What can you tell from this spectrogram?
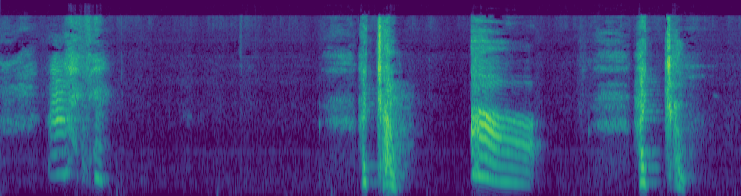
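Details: One-year-old boy on his first birthday doing a playful fake sneeze dance: a few vocal bursts shaped like a sneeze, "ah-choo", as a game.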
